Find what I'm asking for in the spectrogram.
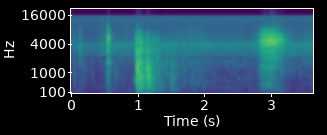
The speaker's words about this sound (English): He pauses for a moment, then makes his way across some stepping stones to the front door and shuts it.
